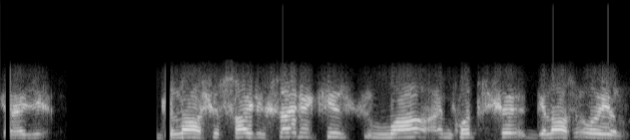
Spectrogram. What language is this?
Kashmiri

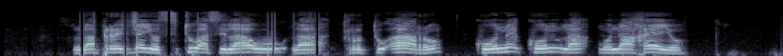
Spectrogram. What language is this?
Esperanto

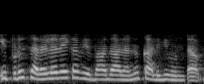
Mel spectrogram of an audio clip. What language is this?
Telugu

